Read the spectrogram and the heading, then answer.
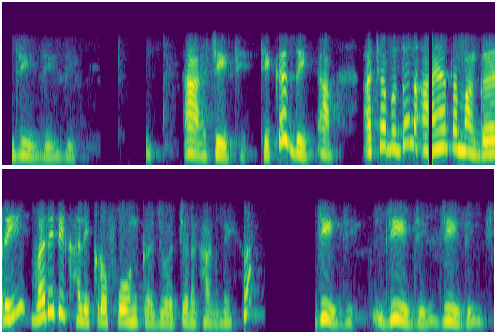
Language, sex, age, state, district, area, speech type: Sindhi, female, 45-60, Maharashtra, Thane, urban, conversation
